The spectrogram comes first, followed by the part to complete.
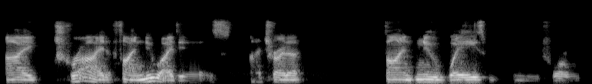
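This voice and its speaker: A man's voice: lowish voice, measured pace, fairly bright tone, muffled recording. A man from Kentucky, a political candidate, giving plain, short interview answers with ums.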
